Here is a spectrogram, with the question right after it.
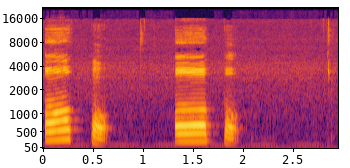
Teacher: Sometimes I think of it like having a ball in your mouth. Your tongue gets kind of pushed back and down a little bit and the inside of your mouth is open and wide. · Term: letter O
